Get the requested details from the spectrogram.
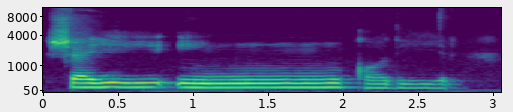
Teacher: When you see the tanween like this one on the hamza before qaf, you have to know that there is a sound of the noon which is in tanween. You need to hide into the qaf.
